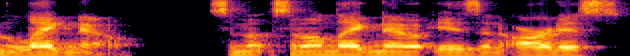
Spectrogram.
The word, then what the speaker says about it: Legno: I always want to say Simone Leguno. Simone Legno.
